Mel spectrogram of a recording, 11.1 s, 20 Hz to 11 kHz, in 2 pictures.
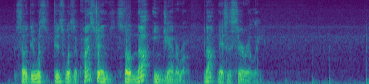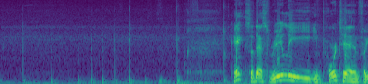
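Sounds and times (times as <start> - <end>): faint low hum: 0.0 - 11.0
stylus tapping on glass screen: 4.2 - 10.3.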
